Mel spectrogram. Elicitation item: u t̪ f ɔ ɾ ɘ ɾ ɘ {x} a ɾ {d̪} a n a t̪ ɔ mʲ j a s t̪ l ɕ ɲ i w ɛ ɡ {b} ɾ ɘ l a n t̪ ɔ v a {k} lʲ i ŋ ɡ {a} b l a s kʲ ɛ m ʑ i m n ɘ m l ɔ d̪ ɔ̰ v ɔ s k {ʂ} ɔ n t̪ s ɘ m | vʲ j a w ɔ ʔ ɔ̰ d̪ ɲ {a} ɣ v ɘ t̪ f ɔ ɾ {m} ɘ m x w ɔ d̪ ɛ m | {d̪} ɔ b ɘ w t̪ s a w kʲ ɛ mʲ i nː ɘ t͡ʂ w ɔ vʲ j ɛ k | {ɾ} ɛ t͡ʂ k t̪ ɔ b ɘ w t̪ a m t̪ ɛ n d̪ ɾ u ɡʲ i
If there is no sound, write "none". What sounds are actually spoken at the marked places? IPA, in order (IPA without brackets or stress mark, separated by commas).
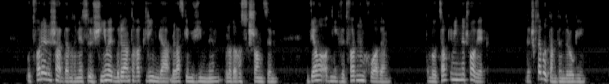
ʂ, d̪, b, k, a, ʂ, i, n, t̪, l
